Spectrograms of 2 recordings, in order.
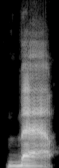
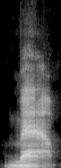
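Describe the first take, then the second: First: The vowel is drawn out long. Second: The vowel is drawn out long.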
